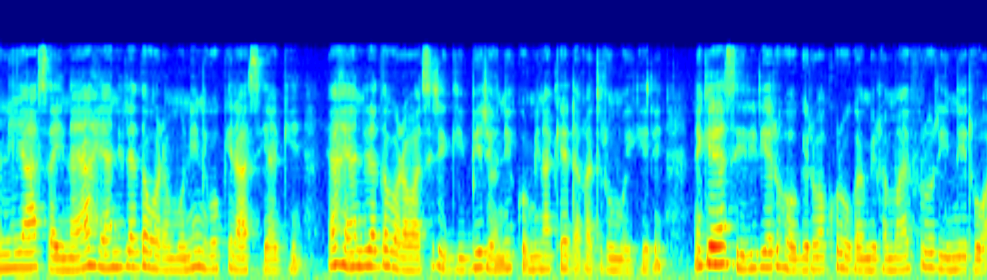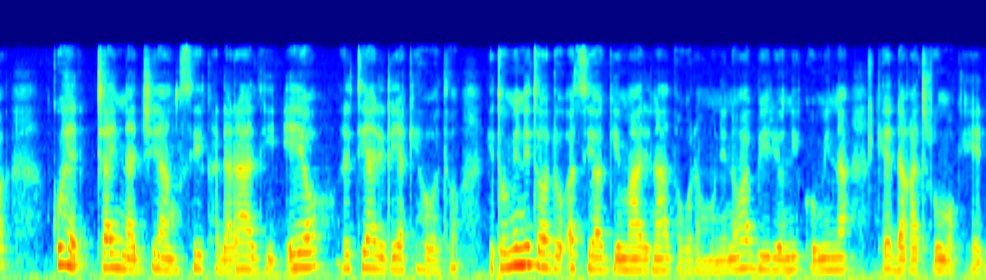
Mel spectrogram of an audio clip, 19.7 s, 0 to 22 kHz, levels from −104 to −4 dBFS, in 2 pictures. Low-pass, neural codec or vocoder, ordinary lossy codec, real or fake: 10.8 kHz; none; none; real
